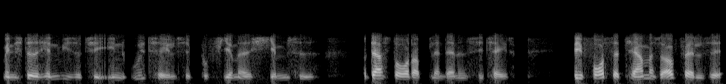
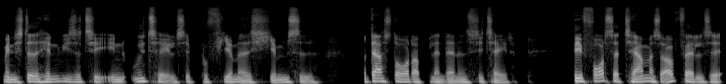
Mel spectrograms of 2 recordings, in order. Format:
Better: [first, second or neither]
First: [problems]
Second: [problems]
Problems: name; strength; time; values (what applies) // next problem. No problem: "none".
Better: second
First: phone-call audio; poor line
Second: none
